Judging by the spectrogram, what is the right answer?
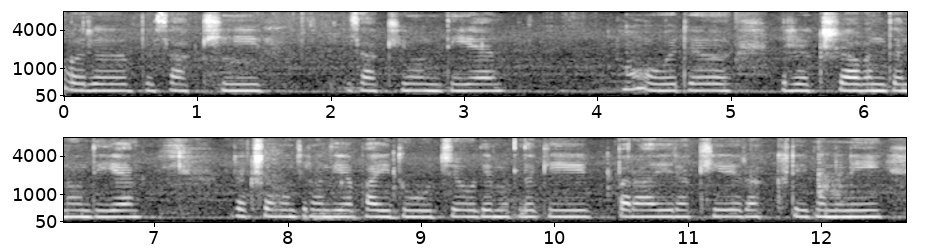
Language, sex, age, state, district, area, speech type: Dogri, female, 18-30, Jammu and Kashmir, Jammu, rural, spontaneous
